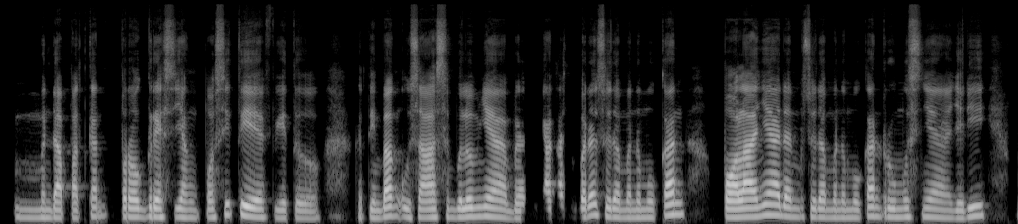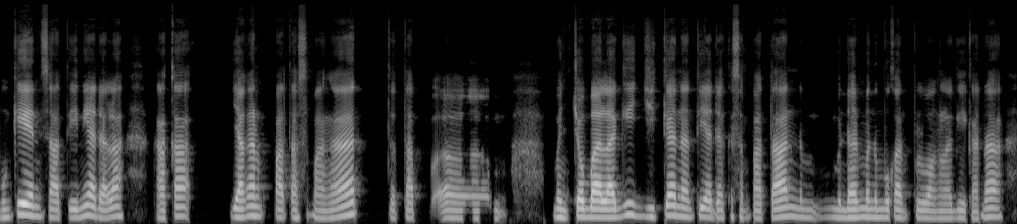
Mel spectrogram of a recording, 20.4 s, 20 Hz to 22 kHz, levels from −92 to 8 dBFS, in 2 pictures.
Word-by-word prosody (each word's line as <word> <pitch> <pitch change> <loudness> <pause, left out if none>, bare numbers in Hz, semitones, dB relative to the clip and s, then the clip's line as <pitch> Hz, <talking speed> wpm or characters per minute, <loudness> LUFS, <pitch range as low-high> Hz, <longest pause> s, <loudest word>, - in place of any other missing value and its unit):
mendapatkan 140 +2 -3
progres 150 0 +2
yang 140 -2 -2
positif 155 -1 +2
gitu, 130 -2 -5 0.4
ketimbang 155 +4 +1
usaha 145 -1 +2
sebelumnya. 150 +1 +2
Berarti 130 0 -4
Kakak 150 +5 -3
sebenarnya 180 +5 0
sudah 150 -2 +1
menemukan 140 +6 +1 0.5
polanya 155 +5 +7
dan 160 -2 +1
sudah 150 -1 -2
menemukan 140 +3 -2
rumusnya. 150 -1 -3
Jadi 160 +7 -1 0.3
mungkin 175 +5 +6
saat 145 -3 -2
ini 160 +6 +1
adalah 160 +3 0 0.3
Kakak 165 +6 -1 0.4
jangan 165 +3 +2
patah 140 -1 -3
semangat 145 +11 0 0.3
tetap, 135 +1 -7 0.2
eee, 135 0 -3 0.9
mencoba 150 +1 +4
lagi 155 +7 +3
jika 155 +4 +1
nanti 155 0 0
ada 140 -1 -3
kesempatan 145 +2 -1
nem 145 -1 -6 0.3
dan 145 0 +2
menemukan 145 -2 -2
peluang 135 -2 -4
lagi 130 +1 -5
karena 150 +5 -3
145 Hz, 120 wpm, -23 LUFS, 140-160 Hz, 0.9 s, polanya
